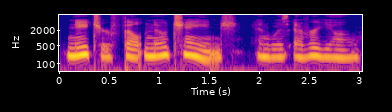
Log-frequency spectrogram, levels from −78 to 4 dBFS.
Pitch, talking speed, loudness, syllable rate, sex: 190 Hz, 160 wpm, -17 LUFS, 4.4 syllables/s, female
